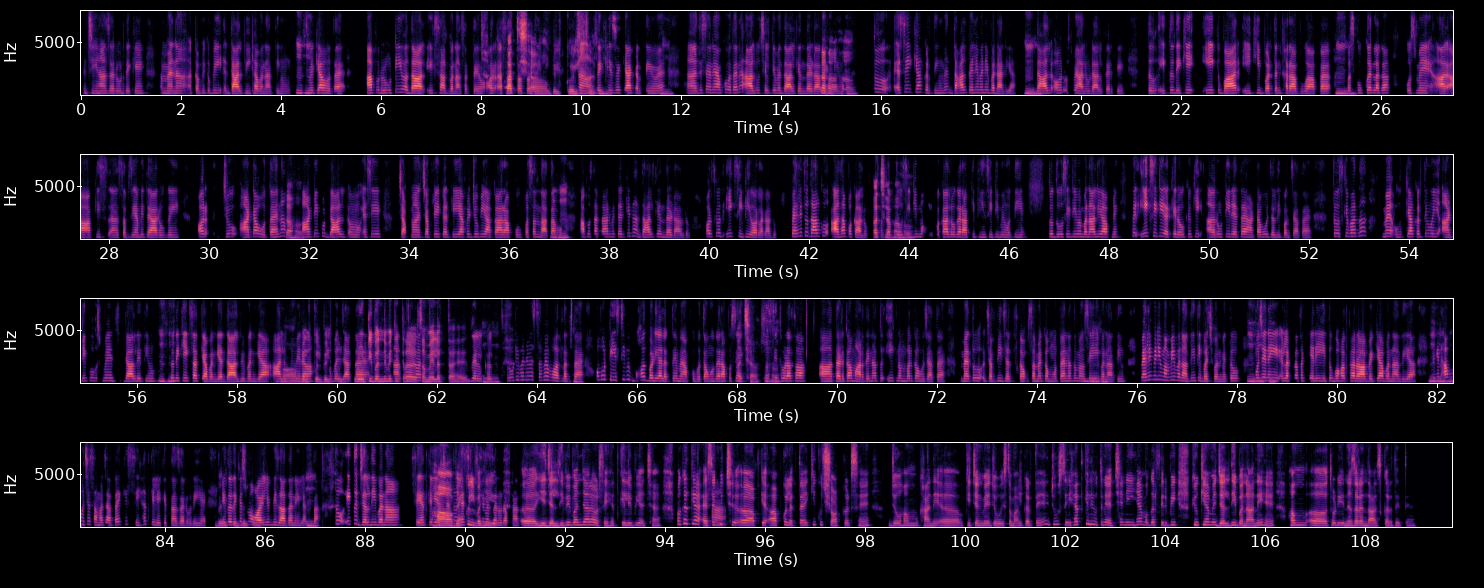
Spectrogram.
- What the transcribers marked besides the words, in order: tapping; chuckle; in English: "टेस्टी"; in English: "ऑइल"; in English: "शॉर्टकट्स"; in English: "किचन"
- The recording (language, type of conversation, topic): Hindi, podcast, अगर आपको खाना जल्दी बनाना हो, तो आपके पसंदीदा शॉर्टकट क्या हैं?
